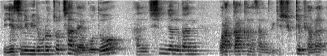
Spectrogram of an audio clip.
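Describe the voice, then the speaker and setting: A male pastor preaching a sermon, telling stories in an animated way and now and then crying out loud. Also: sits high, quick pace, echoey room, a little hiss or hum. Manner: animated storytelling, bursts into loud acted cries.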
